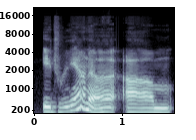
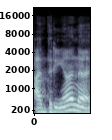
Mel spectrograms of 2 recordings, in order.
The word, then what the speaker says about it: Adriana: living here in Canada, I used to go by Adriana when telling people my name, but I've in more recent years have tried to embrace more of the Portuguese pronunciation of my name, so going by Adriana instead, because I've realized that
